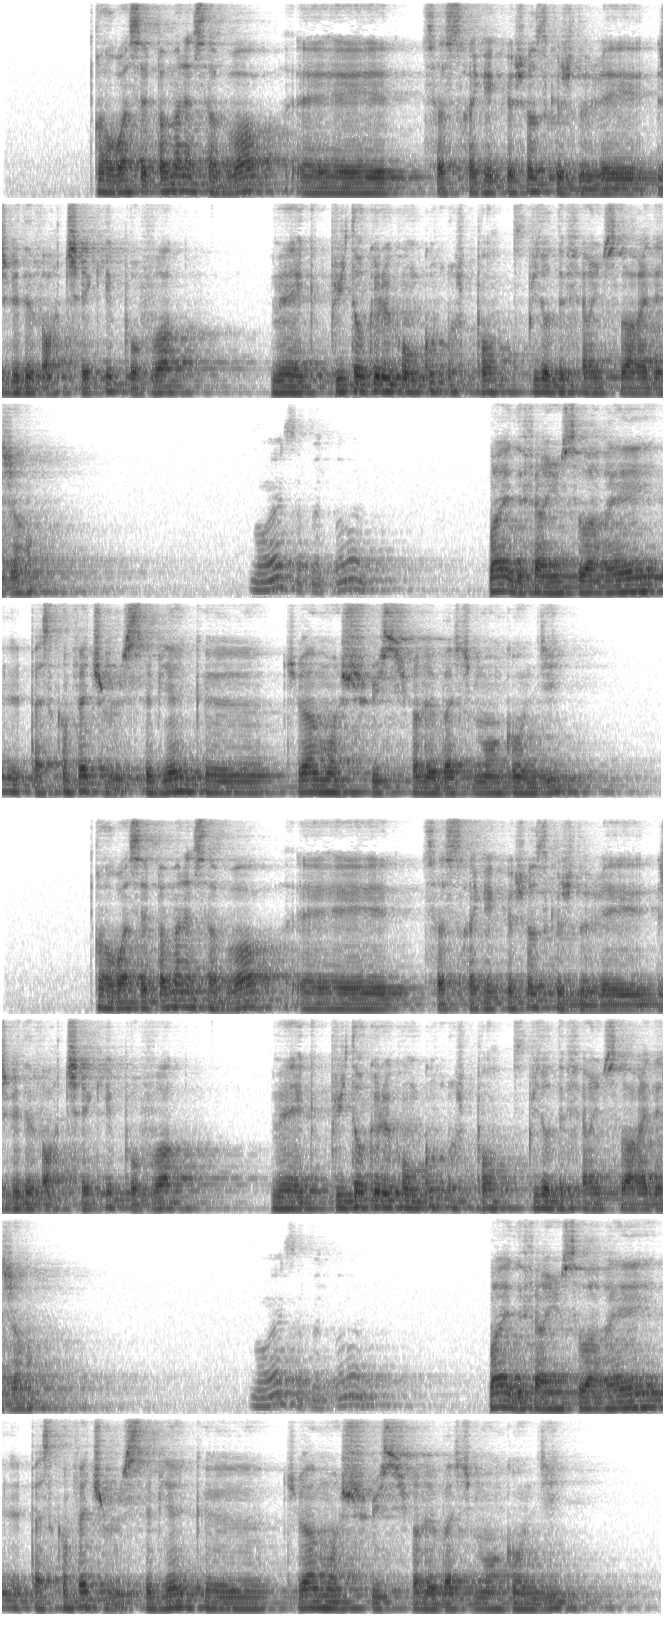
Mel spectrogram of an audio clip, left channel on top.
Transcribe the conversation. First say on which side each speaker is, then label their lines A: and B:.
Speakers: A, on the left; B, on the left.
A: En vrai, c'est pas mal à savoir et ça serait quelque chose que je devais, je vais devoir checker pour voir. Mais plutôt que le concours, je pense plutôt de faire une soirée déjà.
B: Ouais, ça peut être pas mal.
A: Ouais, de faire une soirée, parce qu'en fait, je sais bien que, tu vois, moi, je suis sur le bâtiment Gandhi,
